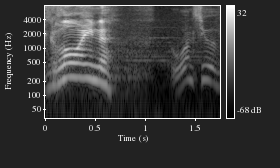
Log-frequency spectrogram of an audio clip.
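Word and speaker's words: Glóin: Glowin is his name, and he is skilled in the appraisal of gems. Pronounced Gloin.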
